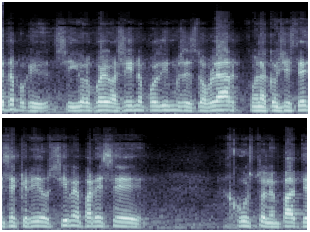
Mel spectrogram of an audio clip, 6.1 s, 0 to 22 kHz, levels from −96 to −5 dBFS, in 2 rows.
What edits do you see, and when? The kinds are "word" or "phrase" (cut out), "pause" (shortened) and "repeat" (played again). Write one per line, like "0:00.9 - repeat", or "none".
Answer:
0:02.4 - word
0:03.2 - word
